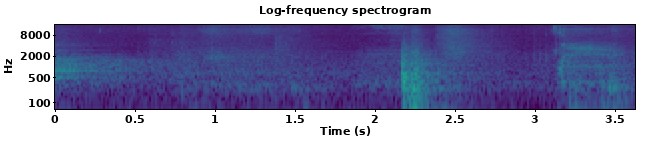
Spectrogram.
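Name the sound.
door opening to a dressing room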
